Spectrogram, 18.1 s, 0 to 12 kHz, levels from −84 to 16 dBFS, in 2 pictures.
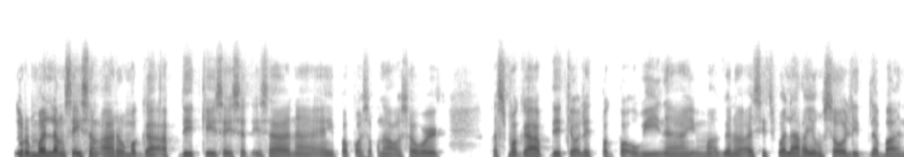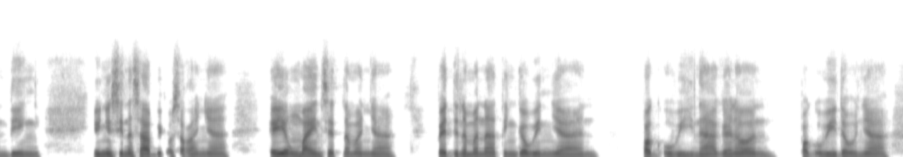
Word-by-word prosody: normal 200 +4 +6
lang 200 -3 +6
sa - - +3
isang 180 0 +1
araw 180 0 +4
mag-a-update 125 0 0
kayo 120 +1 +1
sa - - 0
isa't 115 - -5
isa 160 -2 +1
na, 120 -4 -3
"ay 165 +1 -1
papasok 125 -2 -5
na 115 -1 0
ako - - -4
sa 170 - -3
work" 150 -2 +2 0.5
tapos - - -3
mag-a-update 125 -1 +3
ka 120 - +1
ulit 120 0 -3
'pag 105 - -4
pauwi 130 +5 -1
na. 115 -1 -1
'Yong 130 - -5
mga 185 0 -1
gano'n 160 0 0
as 185 - 0
sin 210 - -5
wala 195 -2 +5
kayong 185 -1 +2
solid 130 -2 0
na 125 - +1
bonding. 115 +4 -1 0.6
'Yon 165 +2 +4
'yong - - -5
sinasabi 135 -4 +3
ko - - -6
sa - - -2
kanya. 120 +1 -2 0.5
Eh, 165 +2 +9
'yong 175 - 0
mindset 150 -2 +2
naman 135 -2 -2
niya, 110 -1 -3 0.5
puwede 140 +1 +3
naman 145 -1 0
nating 140 0 -3
gawin 130 +2 0
'yan 110 -2 -1 0.6
'pag 140 0 +3
uwi 120 -6 -3
na. 125 +1 +1
Gano'n 125 0 0 0.3
pag-uwi 115 0 -1
daw 110 -1 0
niya. 125 0 -2
130 Hz, 190 wpm, -25 LUFS, 120-150 Hz, 0.6 s, Eh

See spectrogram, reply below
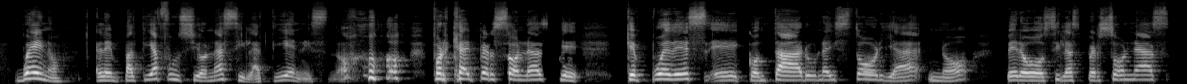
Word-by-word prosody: Bueno, 215 - +5 0.3
la 185 +1 +1
empatía 185 +7 -1
funciona 220 -4 -3
si 230 -8 -6
la 135 - -7
tienes, 180 +8 -7
¿no?, - - -8 0.8
porque 260 +1 +5
hay 245 - +3
personas 230 -4 +1
que 210 -4 -1 0.4
que 225 -1 +7
puedes, 240 +3 +3
eh, 190 +1 -5
contar 195 +2 +3
una 205 -1 -3
historia, 210 -5 -4
¿no?, 175 +4 -7 0.3
pero 185 -2 +3
si 175 +6 -8
las 185 0 -3
personas, 220 +4 -4
210 Hz, 115 wpm, -20 LUFS, 185-230 Hz, 0.8 s, que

